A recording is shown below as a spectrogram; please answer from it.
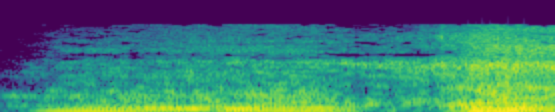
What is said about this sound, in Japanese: うっそ、いいバイク来たよ、俺また。あら早いですか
